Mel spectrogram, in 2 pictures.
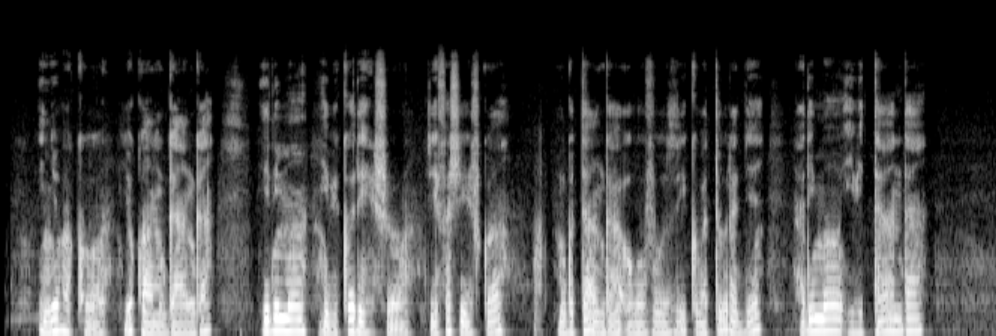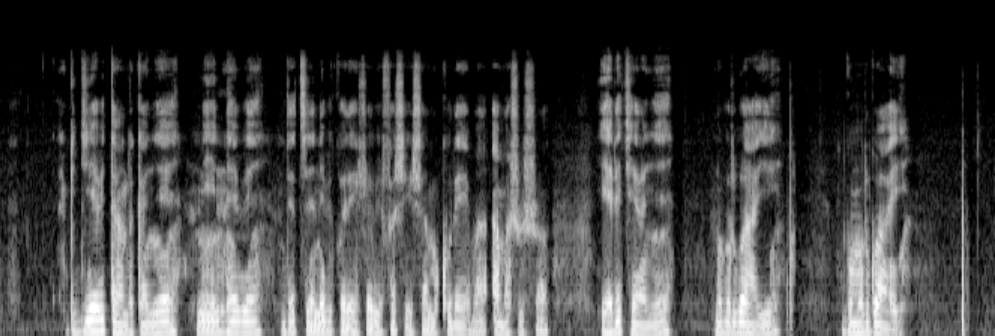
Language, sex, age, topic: Kinyarwanda, male, 18-24, health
